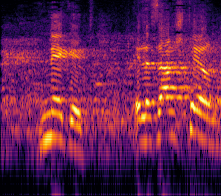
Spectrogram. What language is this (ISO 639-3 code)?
heb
